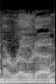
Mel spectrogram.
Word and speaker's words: Marotta: How do people not know how to say Marotta? – Mariota, Marriott. – Marriott? – Marotta.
